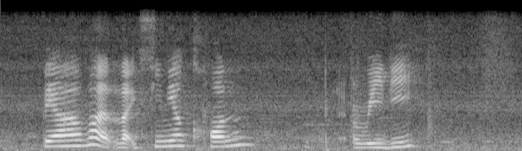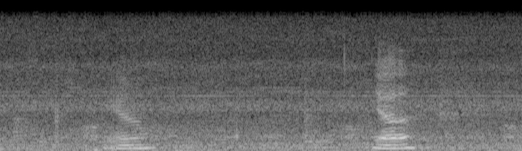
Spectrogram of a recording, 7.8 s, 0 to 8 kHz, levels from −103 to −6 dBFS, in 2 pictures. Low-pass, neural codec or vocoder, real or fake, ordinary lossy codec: 7.2 kHz; none; real; none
